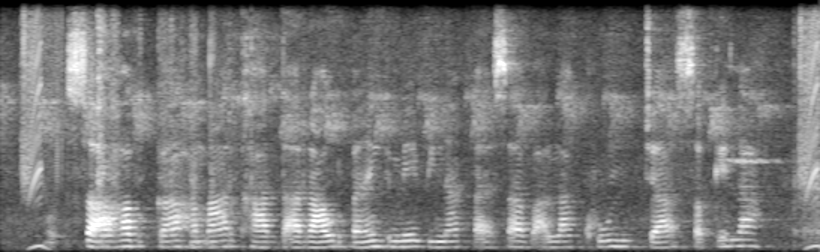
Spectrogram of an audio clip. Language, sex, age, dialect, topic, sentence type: Bhojpuri, female, 31-35, Western, banking, question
